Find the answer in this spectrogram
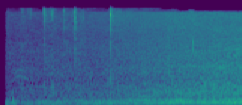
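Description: Street traffic with a motor vehicle's engine growing steadily louder as it approaches.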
